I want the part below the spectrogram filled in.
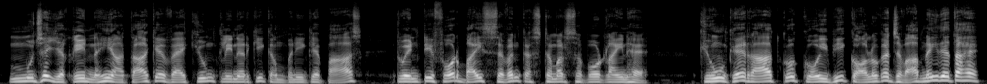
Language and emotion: Urdu, surprised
